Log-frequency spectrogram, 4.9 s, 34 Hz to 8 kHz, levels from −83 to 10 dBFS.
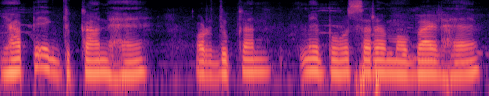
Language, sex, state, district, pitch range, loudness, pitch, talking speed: Hindi, male, Arunachal Pradesh, Papum Pare, 120-135 Hz, -19 LUFS, 130 Hz, 145 wpm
